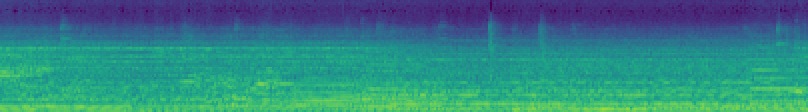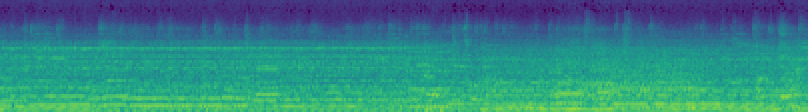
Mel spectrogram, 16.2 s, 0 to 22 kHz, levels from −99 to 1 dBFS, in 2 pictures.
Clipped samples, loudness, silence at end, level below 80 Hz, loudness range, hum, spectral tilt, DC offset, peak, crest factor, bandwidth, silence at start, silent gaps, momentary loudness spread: under 0.1%; -21 LUFS; 0 s; -32 dBFS; 2 LU; none; -6.5 dB/octave; under 0.1%; -6 dBFS; 14 dB; 10 kHz; 0 s; none; 4 LU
